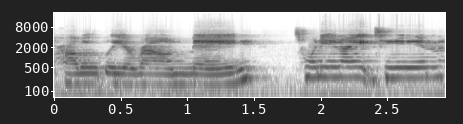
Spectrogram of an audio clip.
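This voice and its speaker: Over noticeable background noise, a woman speaks at a very slow pace with a fairly low pitch and ordinary pitch variation. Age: 30s. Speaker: interviewee sharing egg freezing experience. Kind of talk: casual interview.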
